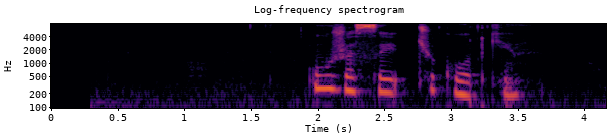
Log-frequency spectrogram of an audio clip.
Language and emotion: Russian, neutral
